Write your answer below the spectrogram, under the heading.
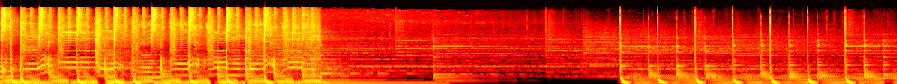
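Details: Electronic dance music with a steady pounding beat, dropping to a quiet sustained passage midway before the beat returns, with no animal sounds.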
